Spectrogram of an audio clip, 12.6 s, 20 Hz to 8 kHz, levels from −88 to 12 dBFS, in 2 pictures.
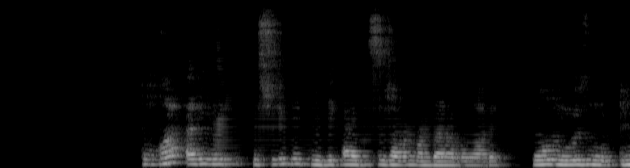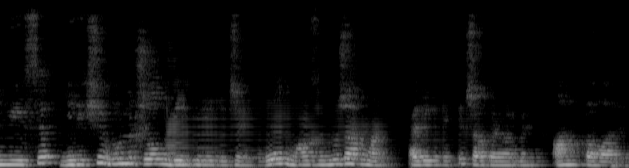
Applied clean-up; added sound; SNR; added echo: neural mask model DeepFilterNet 3.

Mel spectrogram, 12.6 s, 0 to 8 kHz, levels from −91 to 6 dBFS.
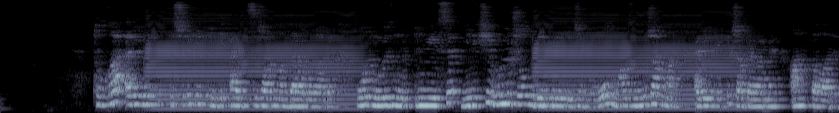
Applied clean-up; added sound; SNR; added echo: none; Wind instrument, woodwind instrument; 16 dB; reverberation time 0.6 s.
